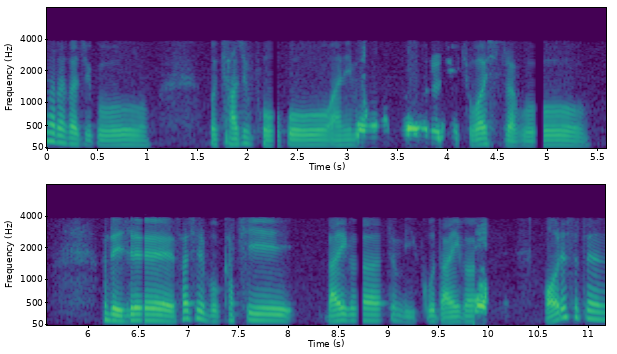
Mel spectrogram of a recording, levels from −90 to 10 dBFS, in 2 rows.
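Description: A speech recording carrying three kinds of call fault. Packet loss with pitch repetition bridges gaps at 2.22 s (80 ms), 4.84 s (120 ms), 6.40 s (100 ms lost, scattered over 160 ms) and 8.64 s (140 ms lost over 280 ms). Each sounds like a briefly held, buzzy pitch that fades away. The other side's voice leaks through from 3.07 to 3.42 s at about the talker's own level, again around 3.95 to 4.02 s about 15 dB lower, and from 9.87 to 10.02 s about 5 dB louder. This is foreign speech, likely loudspeaker echo the canceller missed, not a smearing of the talker. Speech is suppressed in double talk from 3.09 to 4.21 s, dropping as much as roughly 30 dB, and from 9.88 to 10.23 s by roughly 35 dB. The talker's level drops while the far side's sound is playing. This points to an echo canceller likely ducking both sides, unlike the tonal hold of a lost packet.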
